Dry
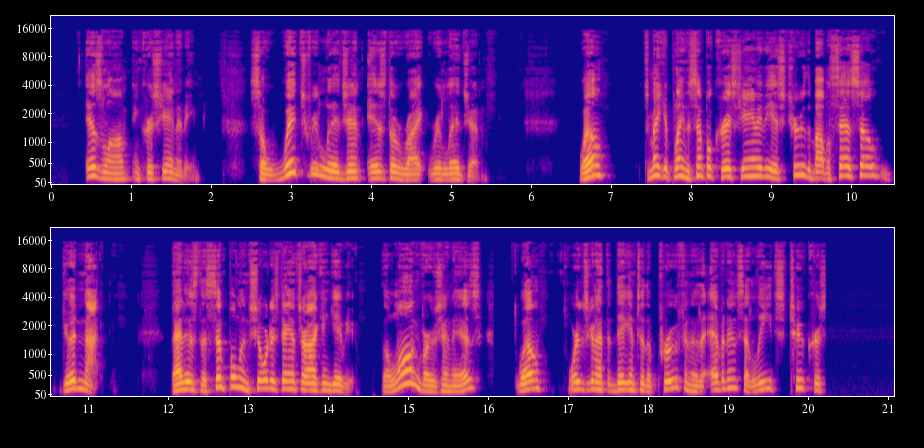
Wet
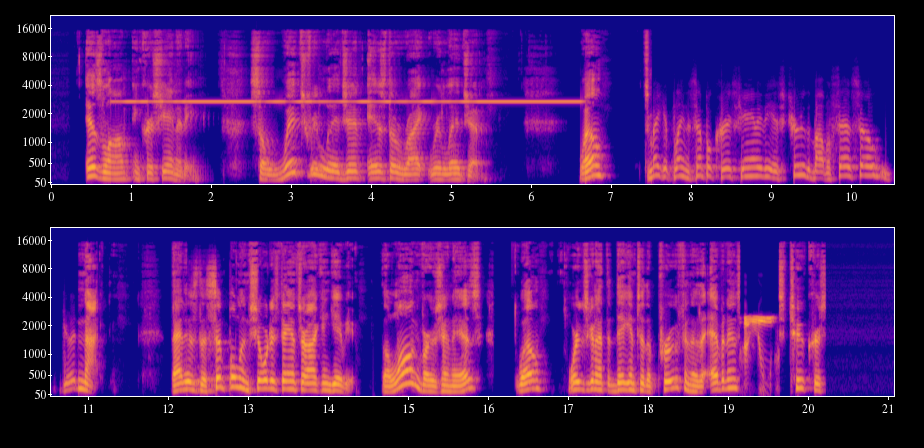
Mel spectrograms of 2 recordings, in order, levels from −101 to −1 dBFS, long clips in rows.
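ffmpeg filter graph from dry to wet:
-filter_complex "[0:a]asettb=1/sr,asplit=3[s0][s1][s2];[s0]atrim=end=0.754[s3];[s1]atrim=start=0.75:end=6.69,asetpts=PTS-STARTPTS,afade=t=in:d=0.004:c=qsin,afade=t=out:st=5.936:d=0.004:c=qsin,aeval=exprs='val(0)+0.0158*sin(2*PI*2700*n/s)':c=same,acompressor=threshold=0.0251:ratio=3:attack=3.2:release=140:knee=1:detection=peak,aecho=1:1:61|122|183:0.188|0.0603|0.0193,atrim=end_sample=261954[s4];[s2]atrim=start=6.686[s5];[s3][s4]acrossfade=d=0.004:c1=hsin:c2=qsin[s6];[s6][s5]acrossfade=d=0.004:c1=qsin:c2=hsin,asettb=1/sr,asplit=3[s7][s8][s9];[s7]atrim=end=7.514[s10];[s8]atrim=start=7.51:end=10.89,asetpts=PTS-STARTPTS,afade=t=in:d=0.004:c=qsin,afade=t=out:st=3.376:d=0.004:c=qsin,lowpass=f=1600:w=0.5412,lowpass=f=1600:w=1.3066,acompressor=threshold=0.02:ratio=20:attack=3.2:release=140:knee=1:detection=peak[s11];[s9]atrim=start=10.886[s12];[s10][s11]acrossfade=d=0.004:c1=hsin:c2=qsin[s13];[s13][s12]acrossfade=d=0.004:c1=qsin:c2=hsin,asettb=1/sr,asplit=3[s14][s15][s16];[s14]atrim=end=12.244[s17];[s15]atrim=start=12.24:end=12.79,asetpts=PTS-STARTPTS,afade=t=in:d=0.004:c=qsin,afade=t=out:st=0.546:d=0.004:c=qsin,lowpass=f=8300:w=0.5412,lowpass=f=8300:w=1.3066,aemphasis=mode=reproduction:type=75kf,acompressor=mode=upward:threshold=0.1:ratio=2.5:attack=3.2:release=140:knee=2.83:detection=peak[s18];[s16]atrim=start=12.786[s19];[s17][s18]acrossfade=d=0.004:c1=hsin:c2=qsin[s20];[s20][s19]acrossfade=d=0.004:c1=qsin:c2=hsin,asettb=1/sr,asplit=3[s21][s22][s23];[s21]atrim=end=19.154[s24];[s22]atrim=start=19.15:end=19.65,asetpts=PTS-STARTPTS,afade=t=in:d=0.004:c=qsin,afade=t=out:st=0.496:d=0.004:c=qsin,lowpass=f=2200:t=q:w=0.5098,lowpass=f=2200:t=q:w=0.6013,lowpass=f=2200:t=q:w=0.9,lowpass=f=2200:t=q:w=2.563,afreqshift=-2600,lowshelf=f=200:g=11[s25];[s23]atrim=start=19.646[s26];[s24][s25]acrossfade=d=0.004:c1=hsin:c2=qsin[s27];[s27][s26]acrossfade=d=0.004:c1=qsin:c2=hsin,highpass=f=270:p=1,acompressor=threshold=0.0501:ratio=4,volume=2.24"

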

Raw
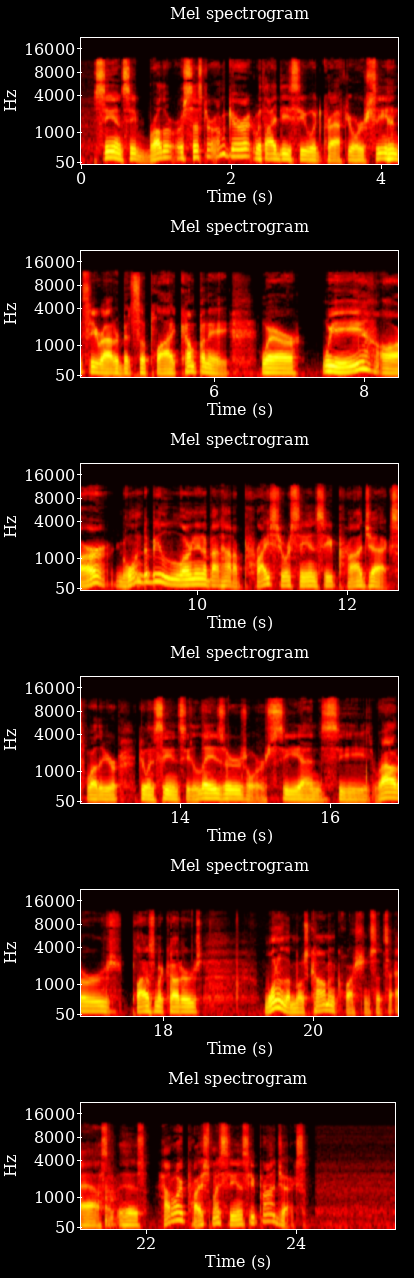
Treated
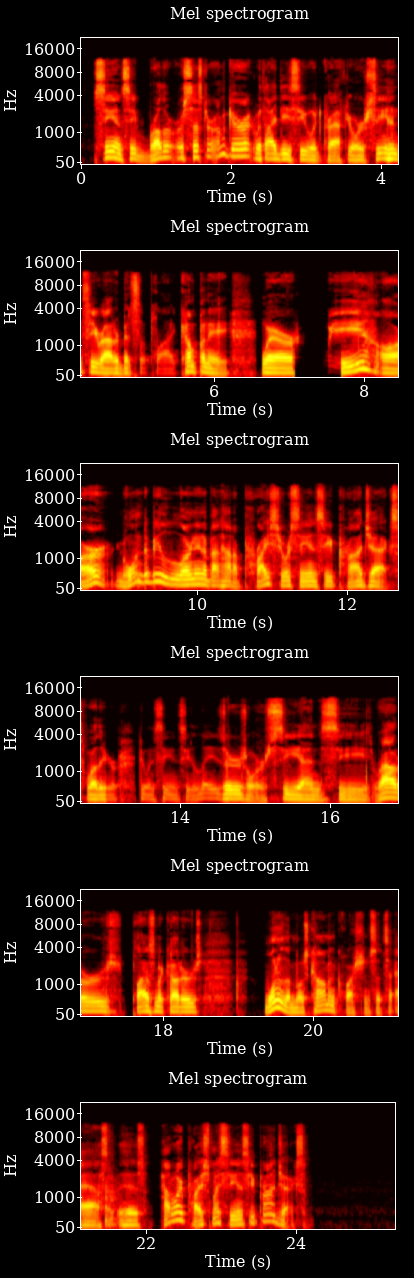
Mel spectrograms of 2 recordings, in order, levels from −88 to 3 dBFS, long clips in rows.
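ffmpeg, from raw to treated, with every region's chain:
-filter_complex "[0:a]asettb=1/sr,asplit=3[s0][s1][s2];[s0]atrim=end=4.984[s3];[s1]atrim=start=4.98:end=5.55,asetpts=PTS-STARTPTS,afade=t=in:d=0.004:c=qsin,afade=t=out:st=0.566:d=0.004:c=qsin,acompressor=threshold=0.0178:ratio=6:attack=3.2:release=140:knee=1:detection=peak,lowshelf=f=220:g=-9[s4];[s2]atrim=start=5.546[s5];[s3][s4]acrossfade=d=0.004:c1=hsin:c2=qsin[s6];[s6][s5]acrossfade=d=0.004:c1=qsin:c2=hsin,asettb=1/sr,asplit=3[s7][s8][s9];[s7]atrim=end=7.074[s10];[s8]atrim=start=7.07:end=7.71,asetpts=PTS-STARTPTS,afade=t=in:d=0.004:c=qsin,afade=t=out:st=0.636:d=0.004:c=qsin,equalizer=f=4600:t=o:w=0.25:g=-11.5,acompressor=threshold=0.0794:ratio=20:attack=3.2:release=140:knee=1:detection=peak,highpass=f=1600:t=q:w=1.7[s11];[s9]atrim=start=7.706[s12];[s10][s11]acrossfade=d=0.004:c1=hsin:c2=qsin[s13];[s13][s12]acrossfade=d=0.004:c1=qsin:c2=hsin,asettb=1/sr,asplit=3[s14][s15][s16];[s14]atrim=end=13.014[s17];[s15]atrim=start=13.01:end=14.58,asetpts=PTS-STARTPTS,afade=t=in:d=0.004:c=qsin,afade=t=out:st=1.566:d=0.004:c=qsin,lowpass=f=2900:p=1,acompressor=threshold=0.02:ratio=8:attack=3.2:release=140:knee=1:detection=peak[s18];[s16]atrim=start=14.576[s19];[s17][s18]acrossfade=d=0.004:c1=hsin:c2=qsin[s20];[s20][s19]acrossfade=d=0.004:c1=qsin:c2=hsin,equalizer=f=290:w=6.6:g=-8.5,agate=range=0.0794:threshold=0.00398:ratio=16:detection=peak"

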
